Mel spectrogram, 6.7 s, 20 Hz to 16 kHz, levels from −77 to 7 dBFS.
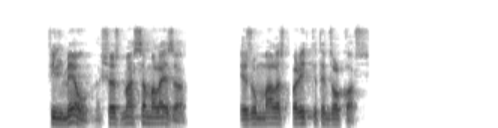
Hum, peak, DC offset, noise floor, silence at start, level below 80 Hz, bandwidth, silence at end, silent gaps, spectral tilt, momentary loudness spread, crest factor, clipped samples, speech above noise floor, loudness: none; 0 dBFS; under 0.1%; under -90 dBFS; 0.65 s; -64 dBFS; 8 kHz; 1.75 s; 2.51-3.17 s; -4 dB/octave; 8 LU; 20 dB; under 0.1%; over 73 dB; -17 LUFS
